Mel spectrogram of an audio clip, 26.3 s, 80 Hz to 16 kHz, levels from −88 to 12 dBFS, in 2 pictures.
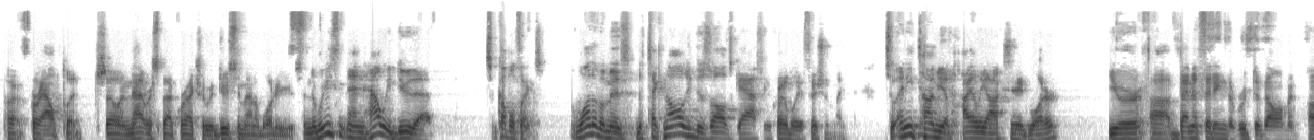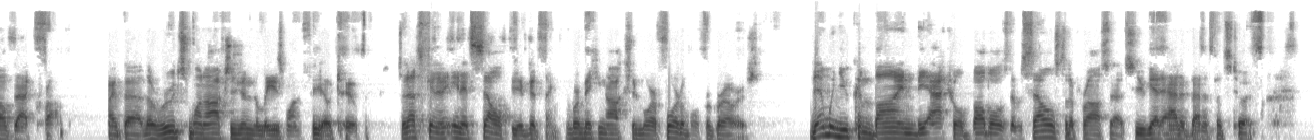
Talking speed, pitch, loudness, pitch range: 220 wpm, 110 Hz, -18 LUFS, 100-120 Hz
